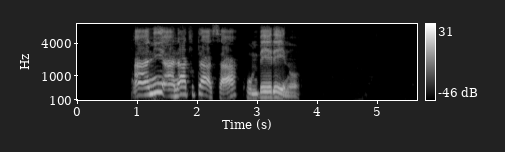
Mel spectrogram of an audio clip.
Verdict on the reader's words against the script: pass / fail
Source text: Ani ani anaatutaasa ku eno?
fail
